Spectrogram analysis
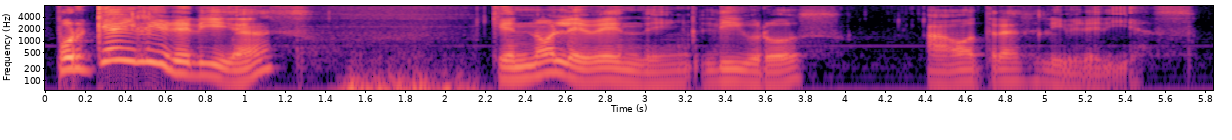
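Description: A man with a Peruvian Spanish accent, hosting a book channel and telling a story in casual talk, switching between loud bursts and hushed asides and swearing freely. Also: low voice, very animated, takes it slowly, vocal fry, no echo. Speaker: book-collecting channel host.

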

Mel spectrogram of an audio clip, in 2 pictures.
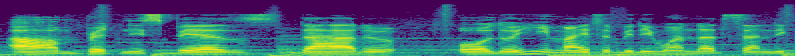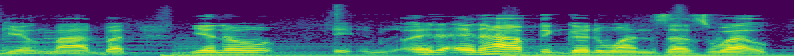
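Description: A man's voice: medium pitch, fairly even intonation, unhurried, few pauses. Guy ranting on his podcast, blunt and rambly, kinda muffled audio w faint music behind. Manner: blunt, opinionated, rambling rant. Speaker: podcast host. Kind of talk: solo rant podcast.

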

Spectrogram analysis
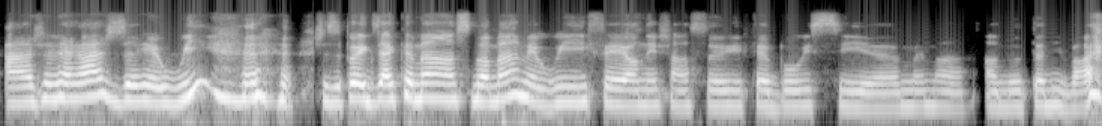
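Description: A woman's voice: fairly high pitch, fairly even intonation, normal speed, darkish tone, no room sound, studio quality. Hesitant Québécoise woman guest. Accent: Québécois French. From Quebec. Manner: hesitant, many euhs, laughs often. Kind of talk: casual interview.

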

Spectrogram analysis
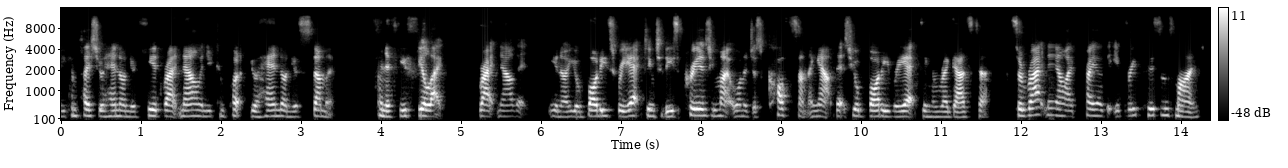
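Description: Woman minister, deliverance prayer, bright and forceful, repetitive commands. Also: on the low side, rough recording.

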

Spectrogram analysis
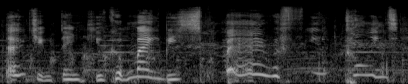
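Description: A woman putting on a squeaky timid peasant. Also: big pitch swings, slow, music in the background, heavily acted. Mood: pleading. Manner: hesitant, pleading. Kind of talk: improvised comedy scene.

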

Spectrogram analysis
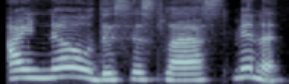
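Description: A Brazilian woman, a native Portuguese speaker, teaching English phrases in repeat-after-me drills, saying each model phrase slowly and explaining quickly in between. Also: on the high side.

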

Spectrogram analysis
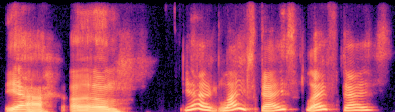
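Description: A woman's voice: fairly high pitch, very animated, drawn-out words, vocal fry, no room sound, studio quality. Slightly congested woman, laughing podcast co-host. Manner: bubbly, laughs often, playful. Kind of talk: casual chat. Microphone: remote call.

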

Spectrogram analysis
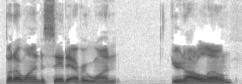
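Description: A man hosting his own podcast, speaking earnestly in a halting way with frequent restarts. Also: a little high, warm tone, clean tone, no echo, muffled recording. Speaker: podcast host. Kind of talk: solo podcast monologue.

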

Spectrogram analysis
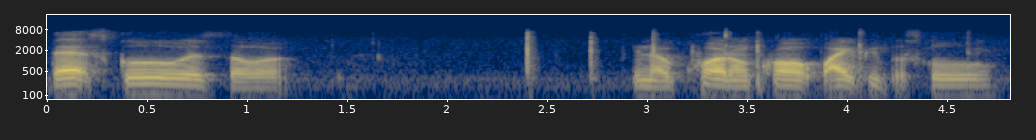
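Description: A man's voice: deep voice, fairly even intonation, takes it slowly, a bit bright, muffled recording, a little hiss or hum. A tired young man co-hosting a casual late-night chat, laid-back and hedging as he talks. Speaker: co-host.

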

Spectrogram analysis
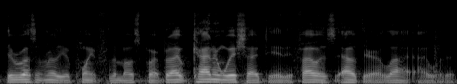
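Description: A man's voice: low-pitched, flat delivery, fast talker, gravelly, dark tone, a little hiss or hum. Podcast guy chatting loose, cussing and cracking jokes. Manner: swearing, laughing, joking. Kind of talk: casual podcast chat.

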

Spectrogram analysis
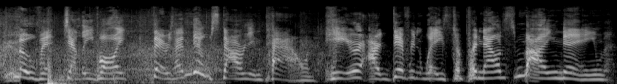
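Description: Woman voicing a shrill, vain cartoon flower. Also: expressive, unhurried, gravelly, crowd noise, exaggerated voice. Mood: indignant. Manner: shrill, dramatic, demanding. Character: vain, panicky female flower. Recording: background music.

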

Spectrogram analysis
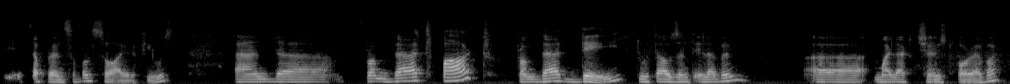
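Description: A man's voice: mid-range voice, animated, takes it slowly, a little mellow, lo-fi sound. A man from Syria, telling his story as a guest, hesitant with many fillers and restarts. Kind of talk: personal story in an interview.

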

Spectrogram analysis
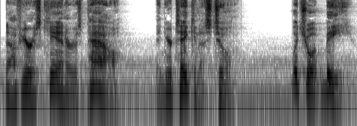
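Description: A man's voice: mid-range voice, very animated, normal speed, faint music behind, natural voice. A man voicing a mean young male outlaw who threatens in a folksy drawl. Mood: menacing.

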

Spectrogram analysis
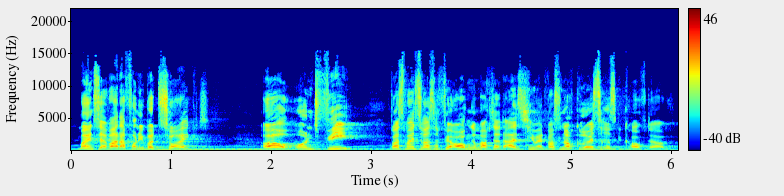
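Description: A man's voice: high voice, animated, fast talker. A man in his thirties preaching a sermon, energetically calling out to the congregation. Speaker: pastor. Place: large church hall. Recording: hall reverb with faint music.

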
